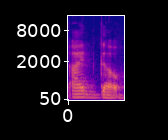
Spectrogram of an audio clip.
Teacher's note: I just hold my tongue into the D and then I move it back for the G. I'd go. So if I'm not releasing, it might be easier.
